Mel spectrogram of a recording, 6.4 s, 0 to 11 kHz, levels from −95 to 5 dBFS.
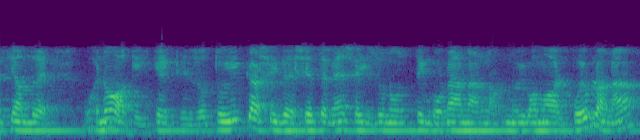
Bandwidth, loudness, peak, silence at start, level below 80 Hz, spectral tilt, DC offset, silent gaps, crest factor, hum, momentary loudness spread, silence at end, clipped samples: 4.1 kHz; -26 LUFS; -10 dBFS; 0 s; -64 dBFS; -11.5 dB/octave; under 0.1%; none; 14 dB; none; 8 LU; 0 s; under 0.1%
